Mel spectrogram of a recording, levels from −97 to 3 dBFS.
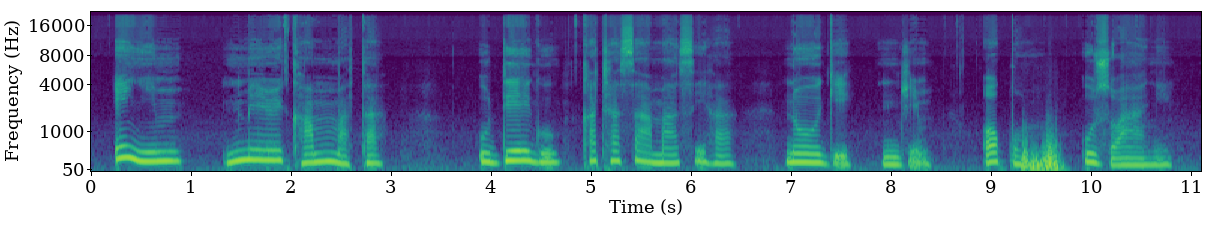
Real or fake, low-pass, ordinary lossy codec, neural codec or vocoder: real; none; none; none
